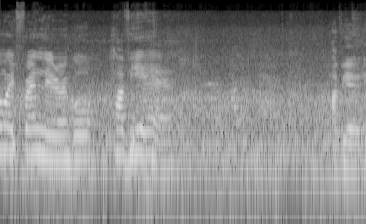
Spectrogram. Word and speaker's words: Xavier: Xavier is actually not the right way to pronounce that name. It's actually Javier.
